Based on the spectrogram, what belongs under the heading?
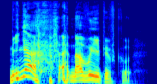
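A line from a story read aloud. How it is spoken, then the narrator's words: Sudden laughter. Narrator (Russian): Неожиданно рассмеялся Винс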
